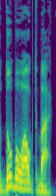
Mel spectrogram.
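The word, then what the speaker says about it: 00 buckshot: O tipo mais comum utilizado pelas forças americanas era o zero Bookshot, pronunciado double out.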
